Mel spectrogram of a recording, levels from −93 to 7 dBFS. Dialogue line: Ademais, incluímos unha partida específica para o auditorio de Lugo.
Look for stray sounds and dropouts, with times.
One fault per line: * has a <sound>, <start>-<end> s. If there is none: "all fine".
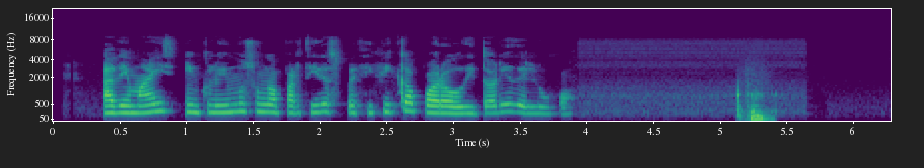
* has a thud, 5.1-5.4 s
